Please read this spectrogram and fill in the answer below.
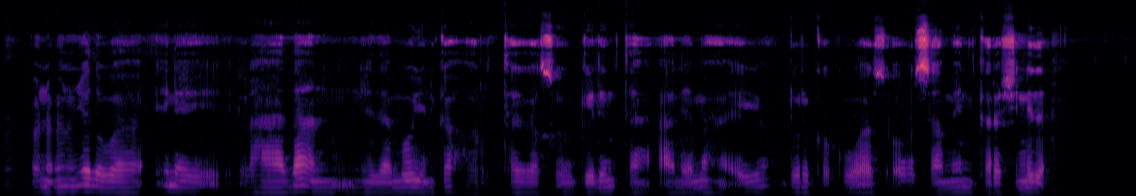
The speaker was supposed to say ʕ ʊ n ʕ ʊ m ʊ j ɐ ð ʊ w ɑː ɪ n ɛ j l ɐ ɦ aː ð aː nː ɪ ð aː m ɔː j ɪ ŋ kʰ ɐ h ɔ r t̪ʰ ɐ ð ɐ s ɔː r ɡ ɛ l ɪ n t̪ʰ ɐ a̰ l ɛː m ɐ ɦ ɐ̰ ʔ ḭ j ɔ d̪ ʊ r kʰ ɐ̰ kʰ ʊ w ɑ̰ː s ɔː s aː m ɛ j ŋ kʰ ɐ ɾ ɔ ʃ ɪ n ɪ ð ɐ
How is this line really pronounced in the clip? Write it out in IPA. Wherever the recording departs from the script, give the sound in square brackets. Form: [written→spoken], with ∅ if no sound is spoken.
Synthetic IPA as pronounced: ʕ ʊ n ʕ ʊ [m→n] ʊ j ɐ ð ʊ w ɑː ɪ n ɛ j l ɐ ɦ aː ð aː nː ɪ ð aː m ɔː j ɪ ŋ kʰ ɐ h ɔ r t̪ʰ ɐ [ð→ɣ] ɐ s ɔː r ɡ ɛ l ɪ n t̪ʰ ɐ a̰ l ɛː m ɐ ɦ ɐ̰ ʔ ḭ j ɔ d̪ ʊ r kʰ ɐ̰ kʰ ʊ w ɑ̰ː s ɔː s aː m ɛ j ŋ kʰ ɐ ɾ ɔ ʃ ɪ n ɪ ð ɐ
